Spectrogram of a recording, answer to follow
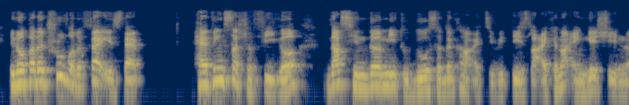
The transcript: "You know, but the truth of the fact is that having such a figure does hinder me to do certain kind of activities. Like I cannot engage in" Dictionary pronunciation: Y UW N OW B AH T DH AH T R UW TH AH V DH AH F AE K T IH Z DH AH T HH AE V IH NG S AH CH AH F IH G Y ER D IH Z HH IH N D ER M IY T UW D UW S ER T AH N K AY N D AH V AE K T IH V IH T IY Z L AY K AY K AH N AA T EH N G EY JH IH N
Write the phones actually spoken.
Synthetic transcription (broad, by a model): Y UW N OW B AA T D AH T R UW F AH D AH F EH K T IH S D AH T HH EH V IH NG S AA CH AH F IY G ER D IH S HH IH N D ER M IY T UW D UW S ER T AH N K AY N AH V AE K T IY V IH T IY S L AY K AY K AH N AA T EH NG G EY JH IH N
